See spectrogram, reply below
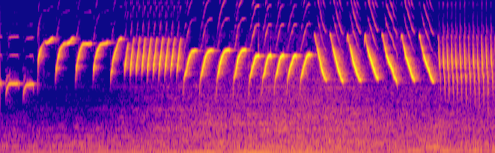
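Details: Training song of a Belgian canary: short low notes open into repeated rising whistled phrases, shifting through several tours of quick sweeping syllables, ending in a dense rapid trill.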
